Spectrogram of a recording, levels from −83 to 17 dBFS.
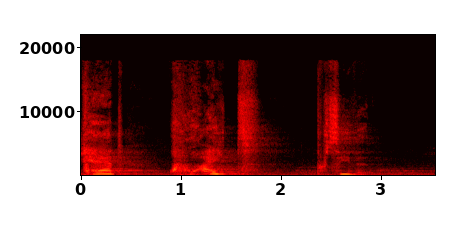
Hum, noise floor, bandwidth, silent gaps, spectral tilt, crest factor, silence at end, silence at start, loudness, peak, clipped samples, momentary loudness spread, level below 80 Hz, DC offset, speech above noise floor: none; -59 dBFS; 18 kHz; none; -3 dB/octave; 18 dB; 0 s; 0 s; -39 LUFS; -22 dBFS; under 0.1%; 22 LU; -72 dBFS; under 0.1%; 21 dB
